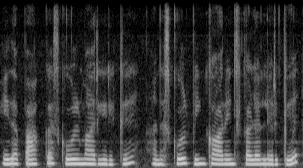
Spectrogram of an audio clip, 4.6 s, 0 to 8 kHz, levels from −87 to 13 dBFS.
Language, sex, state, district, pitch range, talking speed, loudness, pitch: Tamil, female, Tamil Nadu, Nilgiris, 210-225 Hz, 145 wpm, -14 LUFS, 215 Hz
